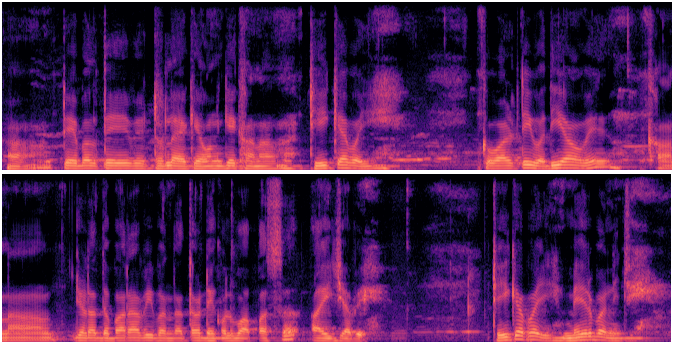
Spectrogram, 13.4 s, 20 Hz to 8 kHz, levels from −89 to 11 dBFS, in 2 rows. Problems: constant background noise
